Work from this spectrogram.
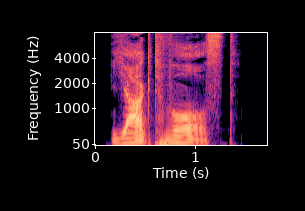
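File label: "Jagdwurst", German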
